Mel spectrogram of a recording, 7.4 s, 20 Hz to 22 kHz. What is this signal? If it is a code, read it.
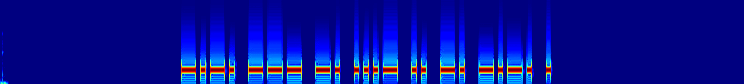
Morse code, heard as a keyed tone, about 25 wpm, 700 Hz. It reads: CONVINCE
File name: 8 Letter Words - First 3 Letters Given - 25wpm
